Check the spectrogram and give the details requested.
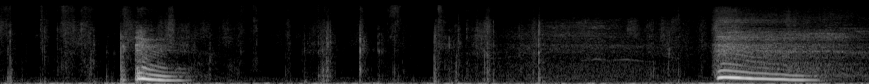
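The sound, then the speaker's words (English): A deck of oracle cards, laid upside down, being shuffled to pick a single card, with a steady patter of soft papery slides and taps, broken by two louder sweeping bursts near the start and end. “I'm going to shuffle. They're upside down. I'm just going to shuffle around and feel into it.”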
